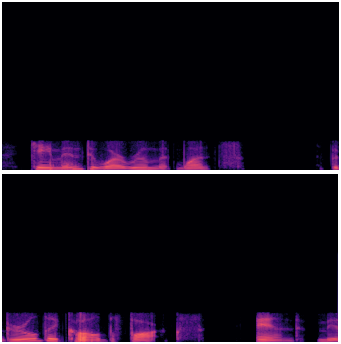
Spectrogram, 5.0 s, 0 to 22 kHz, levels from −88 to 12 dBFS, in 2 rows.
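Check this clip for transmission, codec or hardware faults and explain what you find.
The clip has one kind of fault, occurring twice in speech carried over a telephone-band ADPCM link.

Bit errors on an ADPCM link occur from 0.36 to 0.71 s and from 2.92 to 3.21 s, at error rates of roughly 0.5 and 0.4 percent respectively. Flipped bits corrupt the coded sample differences, and each corrupted code also throws off the decoder's adaptive step size and predictor. The damage therefore persists for several milliseconds after each error. The result is clicks and gritty, crackling bursts with brief jumps in level. The speech band, about 250 Hz to 3.6 kHz with mild coding grain, fits G.726 ADPCM at 32 kbit/s.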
